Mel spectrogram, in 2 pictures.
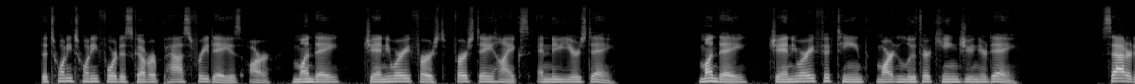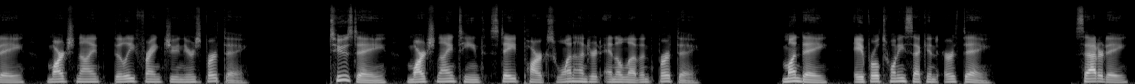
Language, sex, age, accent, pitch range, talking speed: English, male, 30-49, American, 95-130 Hz, 115 wpm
